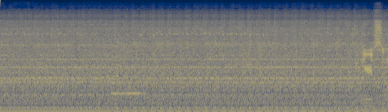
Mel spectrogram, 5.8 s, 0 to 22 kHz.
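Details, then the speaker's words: John Deere 724J loader common-rail diesel idling during a cutout test: heavy uneven lumpy beat about 150 a minute; cutting cylinder one changes the sound, cylinder two makes no difference, its wiring suspected. "Yeah, cylinder one's definitely making a difference."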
